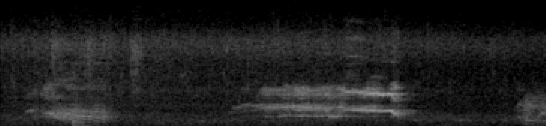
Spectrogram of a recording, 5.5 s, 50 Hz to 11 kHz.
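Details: Big pet bird on a back porch, calling repeatedly on January 4, 2014; a rough squawk, then a longer, strained two-toned screech, and a fainter call starting at the end.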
